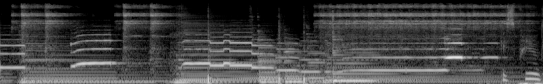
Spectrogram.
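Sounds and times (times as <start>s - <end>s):
jingle: 0.1s - 2.0s, 3.1s - 5.3s.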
